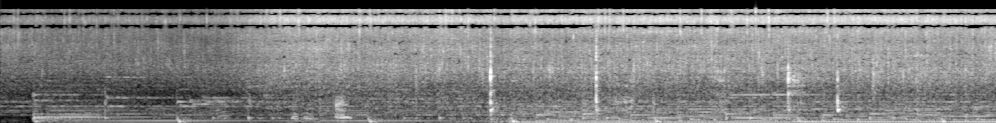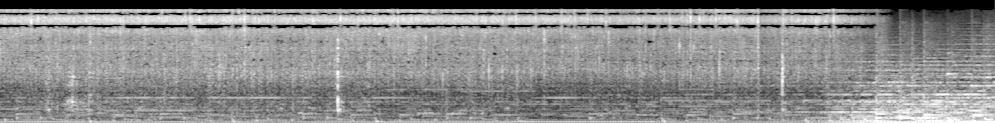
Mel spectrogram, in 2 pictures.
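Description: Tiger shrimp sizzling in butter and oil in a frying pan, growing louder a few seconds in, with occasional sharp clicks of metal tongs against the pan as the shrimp are turned.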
